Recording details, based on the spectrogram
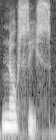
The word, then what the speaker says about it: gnosis: The Greek word for knowledge is gnosis, G-N-O-S-I-S. The G is silent.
